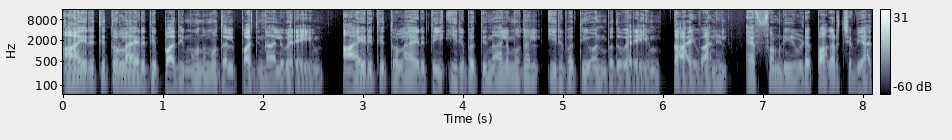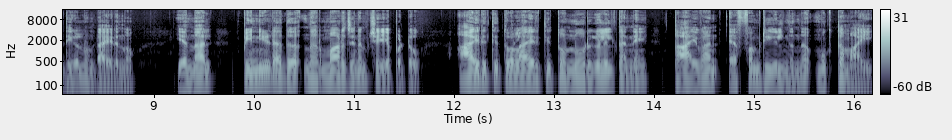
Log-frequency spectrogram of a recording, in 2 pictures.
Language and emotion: Malayalam, neutral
